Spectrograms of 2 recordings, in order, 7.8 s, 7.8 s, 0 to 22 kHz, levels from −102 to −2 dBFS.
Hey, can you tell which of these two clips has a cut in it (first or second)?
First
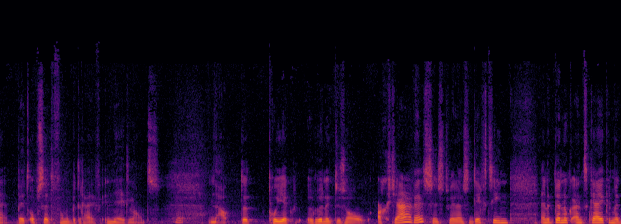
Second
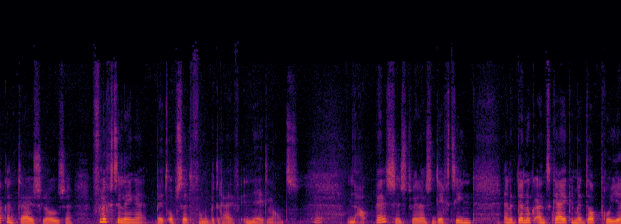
second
